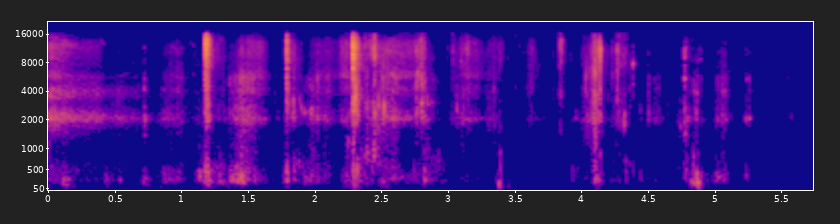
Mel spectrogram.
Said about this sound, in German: Knäckebrot während einer laufenden Aufnahme essen. Noch dazu trockenes Knäckebrot. Und auch schon leicht abgestandenes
